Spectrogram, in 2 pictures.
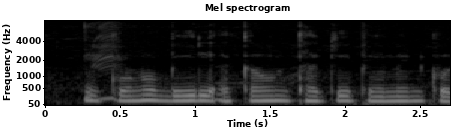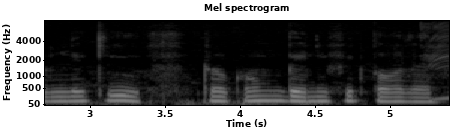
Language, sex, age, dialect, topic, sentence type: Bengali, male, 25-30, Rajbangshi, banking, question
